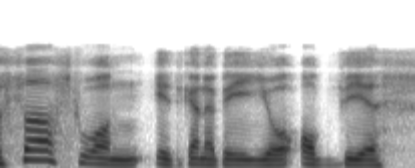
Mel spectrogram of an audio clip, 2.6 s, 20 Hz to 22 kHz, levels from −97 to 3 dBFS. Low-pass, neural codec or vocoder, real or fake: 7.2 kHz; autoencoder, 48 kHz, 32 numbers a frame, DAC-VAE, trained on Japanese speech; fake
